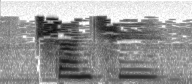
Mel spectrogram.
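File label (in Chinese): "山区", Mandarin; chinese-flashcards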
